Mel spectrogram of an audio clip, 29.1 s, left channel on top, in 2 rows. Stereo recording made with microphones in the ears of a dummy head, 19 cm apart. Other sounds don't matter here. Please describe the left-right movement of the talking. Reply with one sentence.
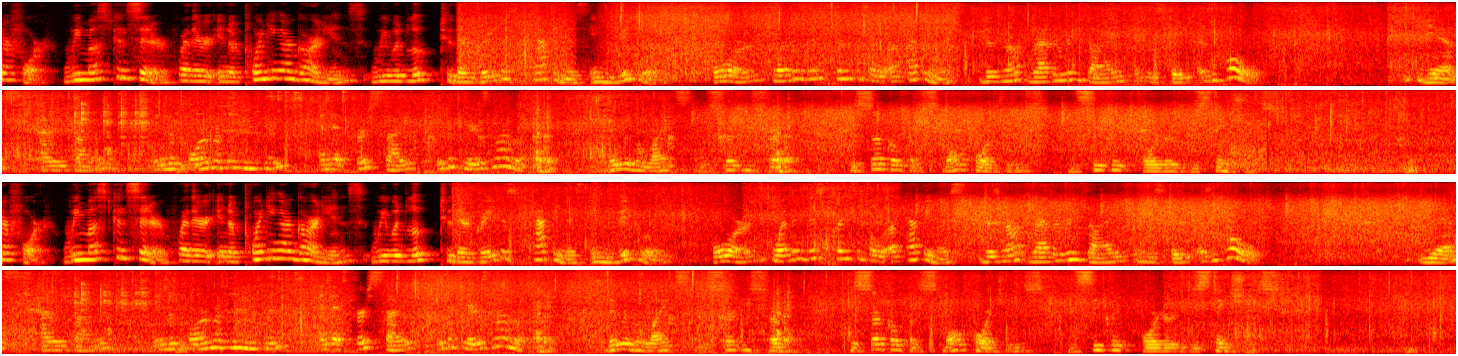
In this clip you hear the talking go left and come back.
